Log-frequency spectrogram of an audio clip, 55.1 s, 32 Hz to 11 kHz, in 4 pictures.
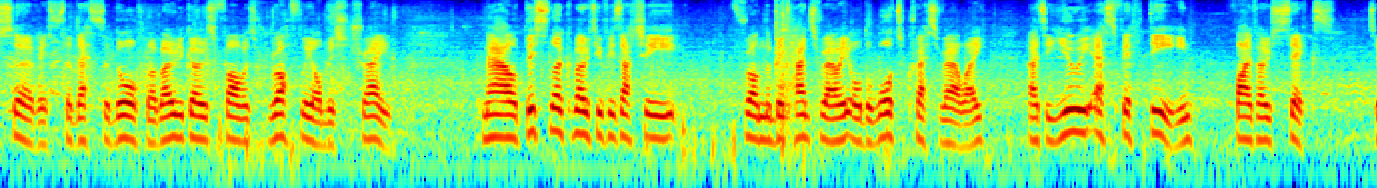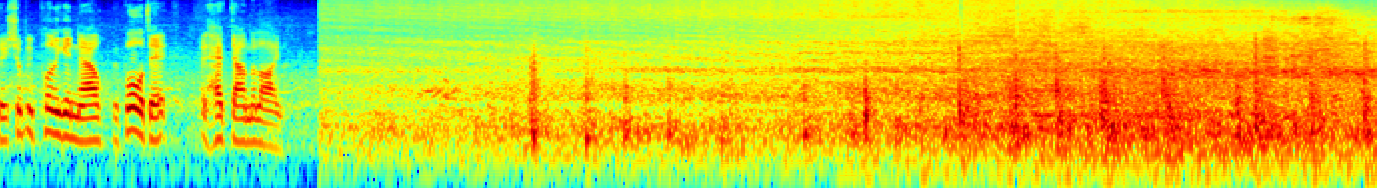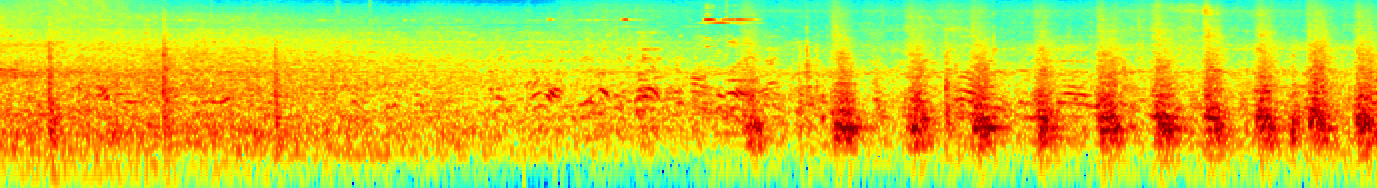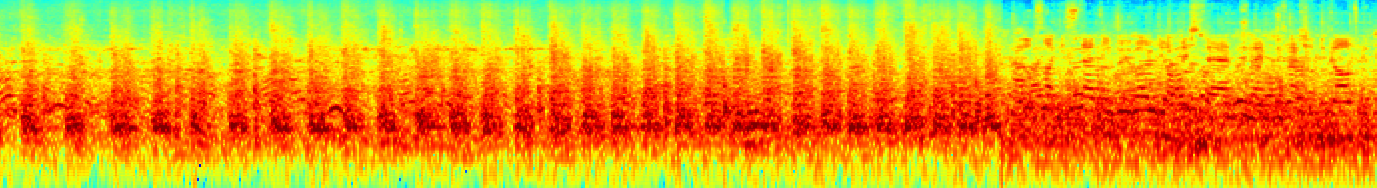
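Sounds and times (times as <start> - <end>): steam hissing: 17.0 - 52.1
steam locomotive exhaust beats: 17.0 - 55.0.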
